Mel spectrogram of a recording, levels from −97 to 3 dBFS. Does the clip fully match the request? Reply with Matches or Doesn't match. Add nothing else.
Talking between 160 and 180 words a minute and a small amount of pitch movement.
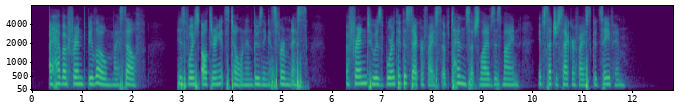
Matches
